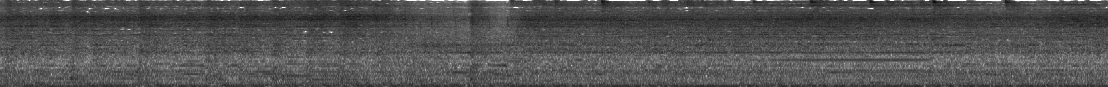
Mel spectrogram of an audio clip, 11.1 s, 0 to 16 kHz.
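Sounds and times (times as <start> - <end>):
rock band playing loud: 0.0 - 11.0.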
